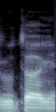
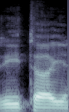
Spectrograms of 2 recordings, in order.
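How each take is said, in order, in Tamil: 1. இந்தச் சொல் roo ஒலியில் தொடங்குகிறது. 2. இந்தச் சொல் ree ஒலியில் தொடங்குகிறது. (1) "தென்னிந்தியாவில் ருதா என்று உச்சரிக்கிறார்கள்" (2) "இந்தியாவில் பொதுவாக இதை ரீதா என்று"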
